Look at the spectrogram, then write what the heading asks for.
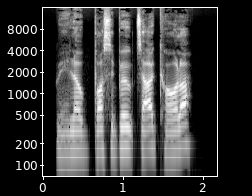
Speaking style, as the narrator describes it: muttered Clem

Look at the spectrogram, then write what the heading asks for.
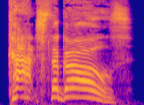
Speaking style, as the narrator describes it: shouted one

